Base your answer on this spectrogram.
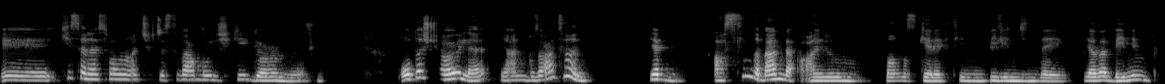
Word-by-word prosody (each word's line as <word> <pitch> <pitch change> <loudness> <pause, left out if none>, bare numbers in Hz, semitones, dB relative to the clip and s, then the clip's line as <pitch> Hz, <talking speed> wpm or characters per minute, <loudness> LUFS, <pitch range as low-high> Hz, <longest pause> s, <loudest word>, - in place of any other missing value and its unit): eee, 195 -1 -1
2 190 +10 -12
sene 250 -5 +2
sonra 235 -1 -1
açıkçası 220 -1 -10
ben 215 0 -1
bu 210 - 0
ilişkiyi 200 +2 -8
görmüyorum. 165 -3 -1 0.8
O 230 +1 +4
da 315 - +3
şöyle, 235 - +3
yani, 190 +1 -5
bu 185 - -3
zaten, 270 - 0 0.6
ya, 235 0 +6 0.5
aslında 180 - -2
ben 235 +2 +5
de - - +2
ayrılmamız 170 0 -1
gerektiğinin 160 0 0
bilincindeyim 160 -4 +1
ya 175 0 +4
da 185 -3 +3
benim, 190 +4 +1
185 Hz, 130 wpm, -22 LUFS, 170-220 Hz, 0.8 s, ya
